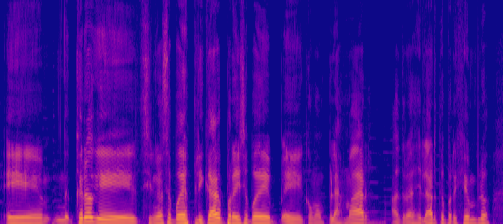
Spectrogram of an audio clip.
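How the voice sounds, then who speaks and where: Man, Rioplatense accent, casual interview guest, higher-than-average pitch, hesitant, soft music underneath. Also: normal speed, clear, resonant tone, no room sound. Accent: Rioplatense Spanish. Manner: hesitant, thinking aloud. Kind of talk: casual radio conversation.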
